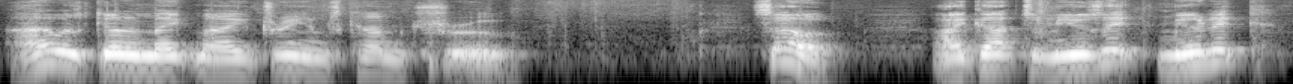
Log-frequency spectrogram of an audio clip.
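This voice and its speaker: Man reading a sly boastful swindler, chuckling, mellow voice, audiobook. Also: fairly high pitch, animated, slow, lo-fi sound, full character voice. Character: boastful middle-aged male German swindler. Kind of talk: audiobook storytelling.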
